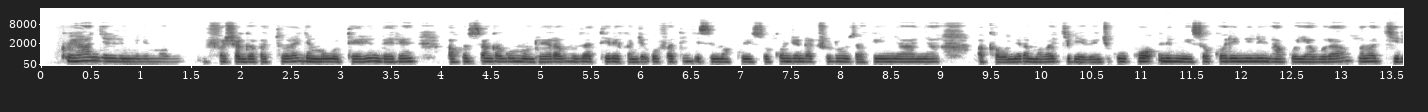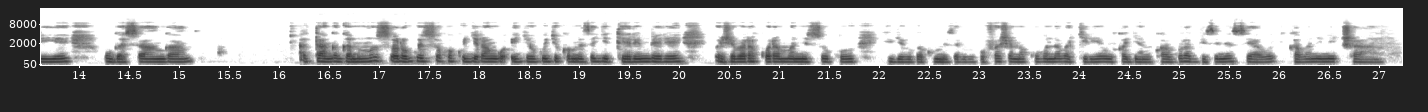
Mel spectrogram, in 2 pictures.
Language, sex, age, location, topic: Kinyarwanda, female, 25-35, Burera, finance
